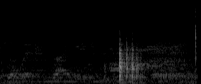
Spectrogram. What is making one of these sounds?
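A small plastic toy figure clatters onto a hard surface.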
